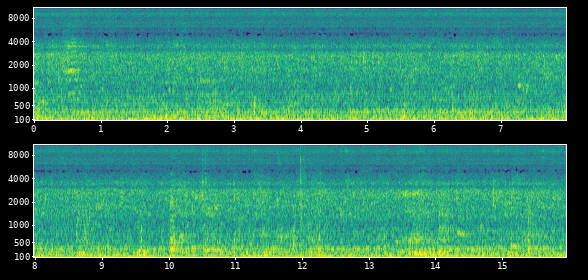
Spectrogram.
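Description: A man prays aloud in a slow, even voice, heard with echo in a large hall.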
